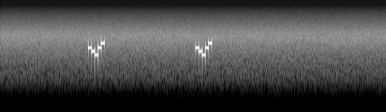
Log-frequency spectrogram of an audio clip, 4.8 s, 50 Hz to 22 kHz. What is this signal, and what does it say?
Five-tone selective call (EEA), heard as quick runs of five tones, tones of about 40 ms. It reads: 74177 74177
